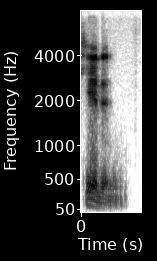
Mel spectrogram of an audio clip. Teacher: También la pronunciación de la palabra hidden es algo particular. La E no se pronuncia casi.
